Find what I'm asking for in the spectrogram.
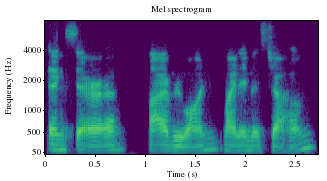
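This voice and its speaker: Low gravelly young man from Singapore. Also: moderate pace, no room sound. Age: 20s. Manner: casual, relaxed, with filler words. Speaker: student panelist. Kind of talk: self-introduction on a panel. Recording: dull lo-fi call audio.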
